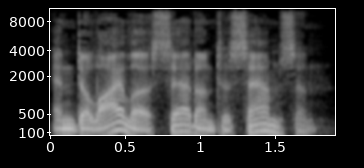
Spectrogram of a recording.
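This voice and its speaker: Low-voiced solemn male Bible narrator. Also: big pitch swings, brisk, dry recording, clean studio sound. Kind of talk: dramatized Bible narration, scripted.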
